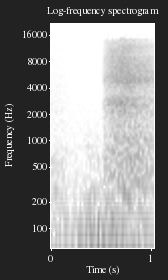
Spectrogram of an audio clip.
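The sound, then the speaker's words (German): A single sneeze bursts out after a moment of near silence: a sudden, loud, breathy hiss of air that holds for about half a second, with no talking. “Oh, Gesundheit!”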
